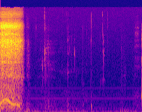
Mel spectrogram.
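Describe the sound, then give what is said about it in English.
A single sharp, loud sniff, a quick breathy rush of air lasting a fraction of a second, followed by near quiet with a few faint ticks and clicks. “He's sniffing.”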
